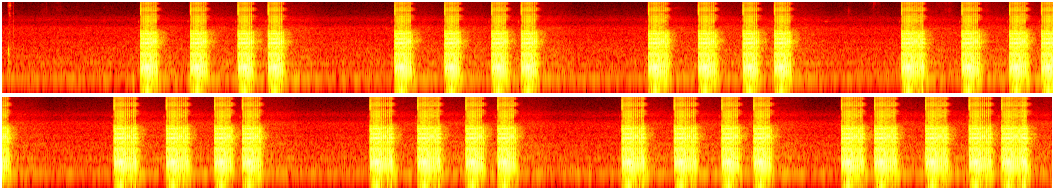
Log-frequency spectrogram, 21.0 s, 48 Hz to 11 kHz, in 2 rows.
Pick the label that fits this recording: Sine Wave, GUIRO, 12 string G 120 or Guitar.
Sine Wave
